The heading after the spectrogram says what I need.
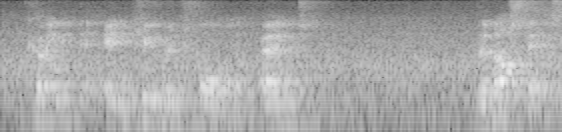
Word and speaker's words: Gnostics: And the Gnostics, that's one of these words where the G is silent, Gnosticism, they go, God can't touch matter.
